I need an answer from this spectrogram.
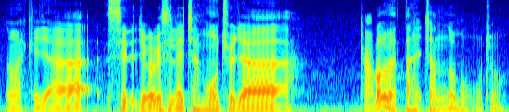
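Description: A man's voice: on the low side, normal speed, creaky. Joking man co-hosting. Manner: joking, mixes in English fillers. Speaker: co-host. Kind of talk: casual chat.

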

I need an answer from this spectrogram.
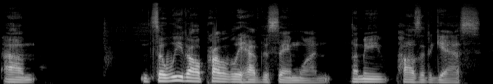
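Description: A man's voice: on the low side, lively intonation, moderate pace, no room sound, studio quality. A man hosting a casual podcast chat, playful and jokey as he steers the topics. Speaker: podcast host.

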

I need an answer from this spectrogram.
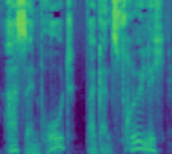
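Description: Gravelly man reading a fairy tale. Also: no room sound, clean studio sound. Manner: slow, highly animated storytelling. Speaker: storyteller.

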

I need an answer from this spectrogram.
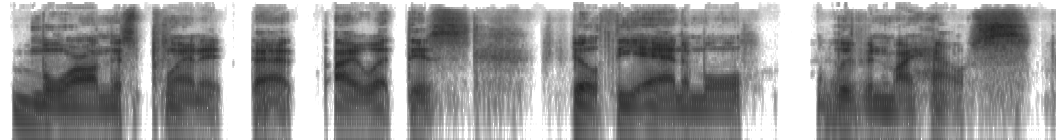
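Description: Bright-toned, deep-voiced man rambling profanely. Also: steady tone, unhurried, no echo, low-quality recording. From New Jersey. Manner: rambling, profane, self-deprecating. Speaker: podcast co-host. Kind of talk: casual chat.

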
